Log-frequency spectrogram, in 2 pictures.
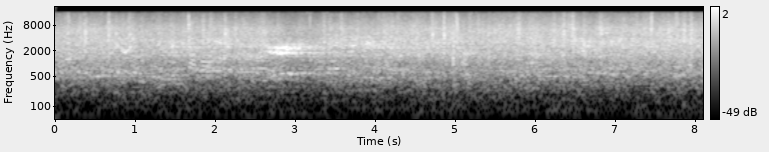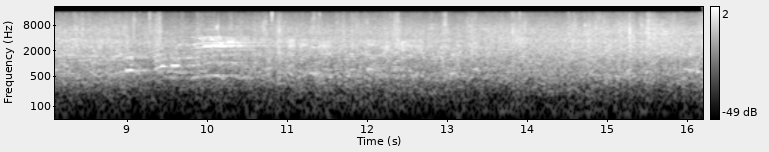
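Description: Swimming-race ambience: a steady wash of water splashing from swimmers' strokes under crowd chatter, with brief shouts from spectators about three seconds and about ten seconds in.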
